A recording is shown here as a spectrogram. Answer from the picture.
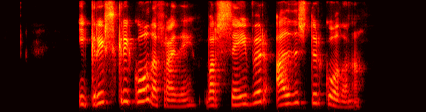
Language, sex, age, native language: Icelandic, female, 30-39, Icelandic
